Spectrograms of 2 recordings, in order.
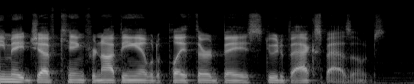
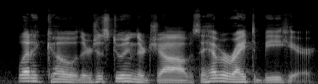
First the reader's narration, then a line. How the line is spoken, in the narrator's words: People around Barry pleaded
